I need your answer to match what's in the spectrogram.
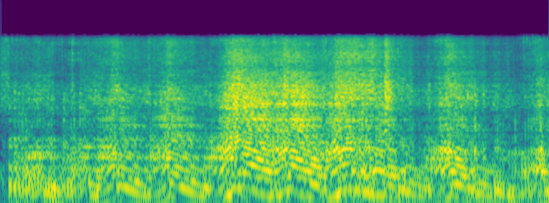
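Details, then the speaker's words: Modified Yamaha Scorpio, hard to start and stalling, new spark plug fitted after old one found black: rough hunting idle with fast tek-tek ticking; mechanic suspects cylinder wall leakage letting oil burn and foul the plug. "sehingga terlihat dari mesin hidupnya pun ngeletek tek tek tek tek tek itu teman-teman ya tek tetek sehingga pun sudah pasti sudah dipastikan terjadi Jadi ke kebocoran di mesin dan menjadikan menjadikan uli masker bakar dan seperti tadi pun mati."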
